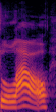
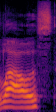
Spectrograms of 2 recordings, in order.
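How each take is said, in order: First: The name ends without an s sound. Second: The name ends with an s sound. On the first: This is how it is said locally. The speaker calls it right. "I'm pretty sure it's pronounced Lao" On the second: This is how Americans say it. The speaker calls it wrong. "Americans pronounce it Laos"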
